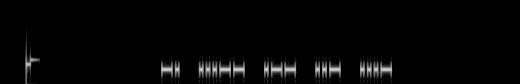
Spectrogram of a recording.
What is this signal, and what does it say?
Morse code, heard as a keyed tone, about 34 wpm, spaced as for 25 wpm, 700 Hz. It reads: N3WUV
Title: USA Call Signs - 5 Characters - 2x Character Spacing - 35wpm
